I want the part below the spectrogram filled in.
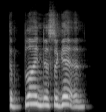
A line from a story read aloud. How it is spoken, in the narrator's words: cried Jane Witherstein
